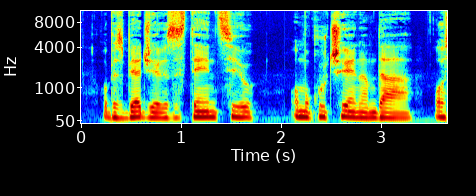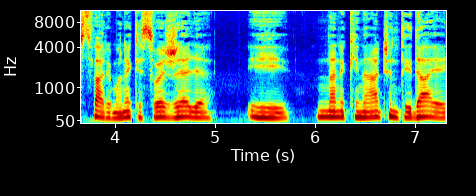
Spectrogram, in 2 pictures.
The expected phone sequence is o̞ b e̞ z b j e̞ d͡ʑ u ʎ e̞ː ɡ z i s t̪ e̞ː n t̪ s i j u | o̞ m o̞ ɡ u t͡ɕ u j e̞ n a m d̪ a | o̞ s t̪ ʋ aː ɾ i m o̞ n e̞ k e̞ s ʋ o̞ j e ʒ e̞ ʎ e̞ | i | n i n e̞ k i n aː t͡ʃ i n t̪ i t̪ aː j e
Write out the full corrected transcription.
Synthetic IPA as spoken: o̞ b e̞ z b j e̞ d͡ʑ u j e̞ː ɡ z i s t̪ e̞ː n t̪ s i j u | o̞ m o̞ ɡ u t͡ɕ u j e̞ n a m d̪ a | o̞ s t̪ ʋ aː ɾ i m o̞ n e̞ k e̞ s ʋ o̞ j e ʒ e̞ ʎ e̞ | i | n a n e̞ k i n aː t͡ʃ i n t̪ i d̪ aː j e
